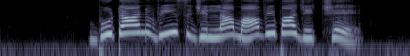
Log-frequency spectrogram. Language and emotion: Gujarati, neutral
